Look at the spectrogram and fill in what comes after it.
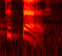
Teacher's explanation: So you have to put stress on pair, that is after pre.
